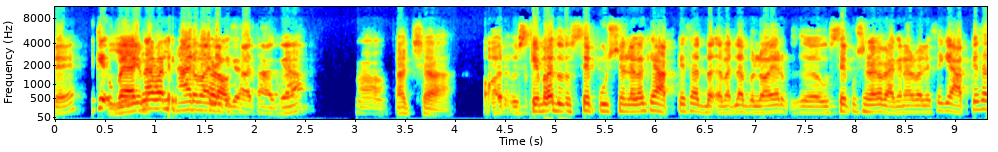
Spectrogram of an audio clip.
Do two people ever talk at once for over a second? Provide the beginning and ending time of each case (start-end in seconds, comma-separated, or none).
0.5-1.8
